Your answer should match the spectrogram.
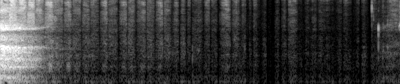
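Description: Near silence after a man's spoken word trails off in the first half second.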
